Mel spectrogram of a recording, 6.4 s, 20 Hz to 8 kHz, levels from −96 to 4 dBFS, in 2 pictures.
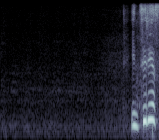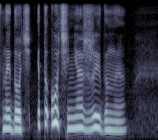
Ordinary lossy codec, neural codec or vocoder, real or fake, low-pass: none; none; real; 7.2 kHz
